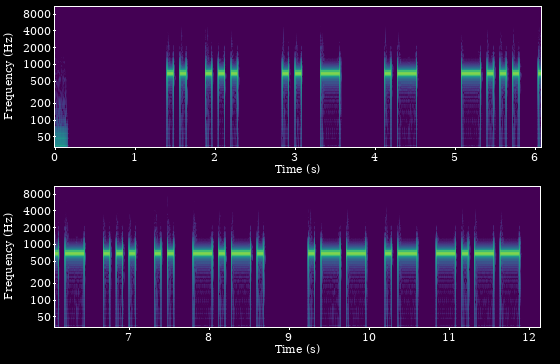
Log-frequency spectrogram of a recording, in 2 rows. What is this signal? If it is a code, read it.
Morse code, heard as a keyed tone, about 15 wpm, 700 Hz. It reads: IS IT A BASIC WAY
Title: Sentences from Top 1000 Words - Review Part 3 - 15wpm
